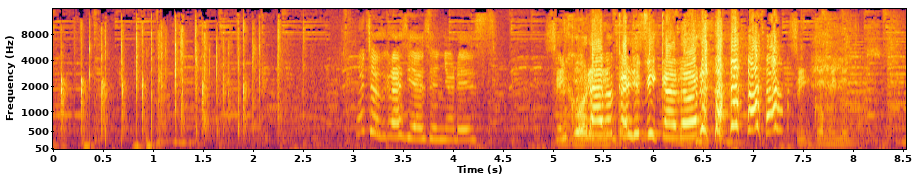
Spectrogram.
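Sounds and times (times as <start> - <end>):
scattered clapping from a few people: 0.0 - 2.8
speech: 3.2 - 4.4, 5.0 - 8.2
laughter: 6.3 - 7.8.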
